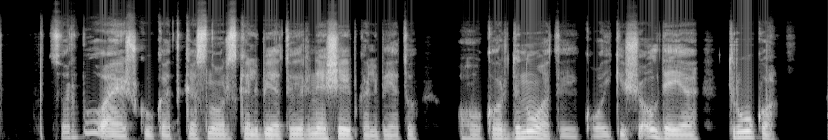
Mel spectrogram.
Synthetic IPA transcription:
sʋɐɾbʊɐɪʃkʊkɐt̪kɐsnoːɾskɐlʲbʲeːt̪ʊɪɾnʲɛʃʲɛɪpkɐlʲbʲeːt̪ʊ | oːkoːɾʲd̪ʲɪnuɔt̪ɐjkoːɪkʲɪʃʲo̰ːlˠd̪ʲeːjɛ | t̪ɾuːkoː

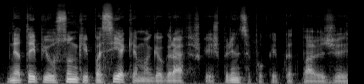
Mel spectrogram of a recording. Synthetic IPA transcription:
nʲɛt̪ɐɪpjɛʊsʊŋʲkʲɛɪpɐsʲiɛkʲɛmɐɡʲɛoːɡɾɑːfʲɪ̥ʃkɐɪɪʃpʲɾʲɪnʲt͡s̪ʲsʲɪpʊkɐɪp̚kɐt̪pɑːʋʲɪzʲd͡ʒʲʊɪ

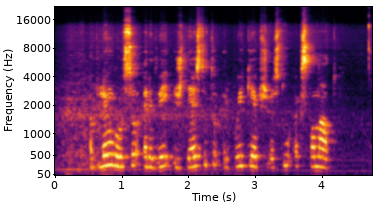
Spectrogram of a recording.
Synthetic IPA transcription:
ɐpʲlʲɪŋɡoʊsʲʊʔɛɾʲd̪ʲʋʲeɪʔɪʒʲd̪ʲeːsʲt̪ʲiˑt̪ʊɪɾpʊɪkʲɛɐpʲʃʲʋʲɛst̪uːʔɛkspɔnɑːt̪u̥ː

